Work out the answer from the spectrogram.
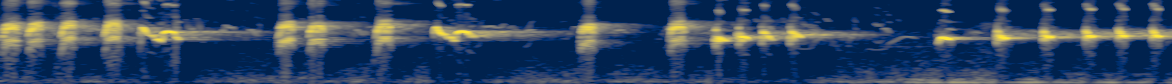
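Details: Unmixed 'gacor' song of a sooty-headed bulbul for luring wild birds; harsh, broad chips with short whistled slurs at first, then a quick, evenly repeated series of sharp notes over a low hum.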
